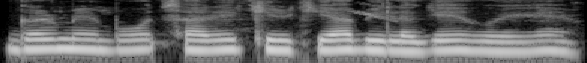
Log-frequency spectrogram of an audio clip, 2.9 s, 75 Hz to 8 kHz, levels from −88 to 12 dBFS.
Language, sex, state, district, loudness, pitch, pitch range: Hindi, female, Arunachal Pradesh, Papum Pare, -14 LUFS, 200 Hz, 190-205 Hz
